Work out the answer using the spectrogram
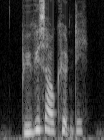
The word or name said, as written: byggesagkyndig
